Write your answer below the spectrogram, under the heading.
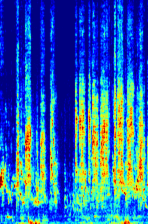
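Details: Several budgerigars kept as breeding pairs chirp contentedly, rapid overlapping squeaks and rasps with a short lull partway through and a few low bumps beneath the chatter.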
